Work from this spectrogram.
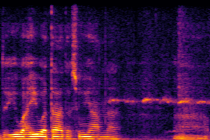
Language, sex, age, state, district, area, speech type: Manipuri, male, 45-60, Manipur, Thoubal, rural, spontaneous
